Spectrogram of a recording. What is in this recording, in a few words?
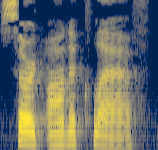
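"sardonic laugh", English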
